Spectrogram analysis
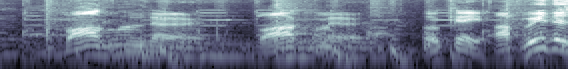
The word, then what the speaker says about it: Wagner: pronunciation of the words they don't say the w the baby say the w you don't see Wagner when you talk about the musician right you say bonder Bachman okay I'll be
